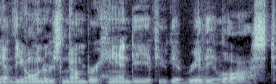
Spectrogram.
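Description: A man with an American accent in a plain, everyday voice, medium pitch, fairly even intonation and a moderate pace, on a very clean recording with a silent background. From Minnesota. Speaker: pastor. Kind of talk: sermon.

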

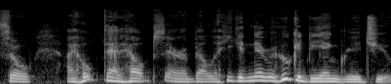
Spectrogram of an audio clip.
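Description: This man talks at a moderate pace with ordinary pitch variation. His soft-spoken voice is somewhat breathy, with a dark, mellow tone. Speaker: pastor and radio call-in host. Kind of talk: radio call-in Bible Q&A. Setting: radio studio. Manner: soft-spoken, never raises voice; hesitant, many fillers.

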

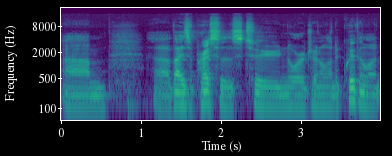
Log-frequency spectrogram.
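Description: Here a man speaks with an Australian accent at a medium pitch and a moderate pace. The recording is very clean, with a silent background. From Melbourne, Australia. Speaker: podcast host. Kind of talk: interview.

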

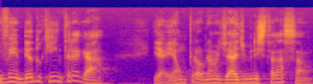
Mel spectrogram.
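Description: A man talks in a dark, mellow tone that is somewhat breathy. His intonation is lively. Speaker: business mentor and angel investor. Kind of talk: interview. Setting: studio, in person.

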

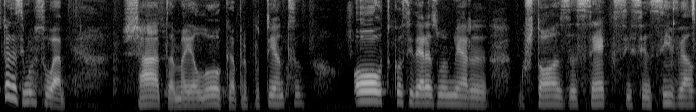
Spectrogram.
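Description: A woman's fairly low, dark and mellow voice, very slow with long, frequent pauses, ordinary pitch variation and big swings in loudness. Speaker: talk show host. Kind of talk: casual chat.

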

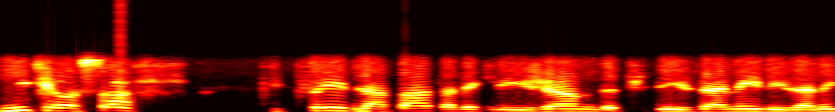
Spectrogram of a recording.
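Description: This man has an unremarkable speaking voice with a fairly high pitch. His pitch variation is ordinary. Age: 30s. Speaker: entrepreneur and sports/tech commentator. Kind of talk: casual chat.

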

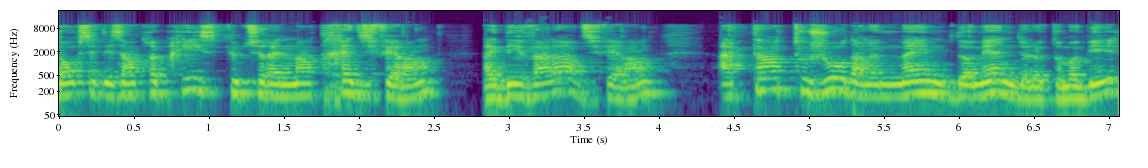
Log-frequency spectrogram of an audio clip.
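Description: In a plain, everyday voice, a man with a fairly high pitch talks at a moderate pace with ordinary pitch variation. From Canada. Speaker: car company executive. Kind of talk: interview.

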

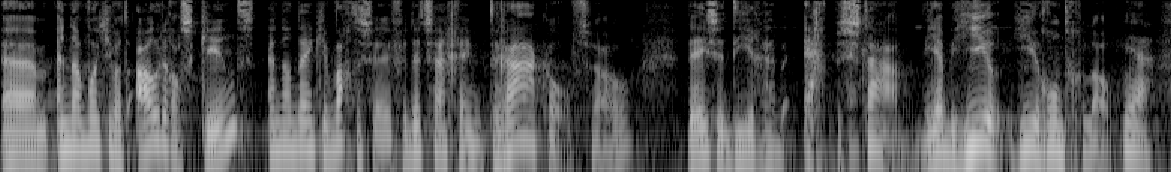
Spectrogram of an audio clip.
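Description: With lively intonation and a high pitch, a man speaks at a fairly quick pace on a very clean recording with a silent background. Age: 40s. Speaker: opinion pollster. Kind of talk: casual chat. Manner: halting.

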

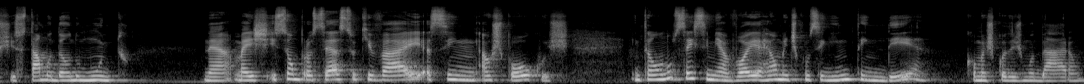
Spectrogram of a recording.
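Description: A somewhat breathy woman's voice at medium pitch, with fairly even intonation and a moderate pace. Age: young. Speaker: interviewee, granddaughter. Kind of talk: interview.

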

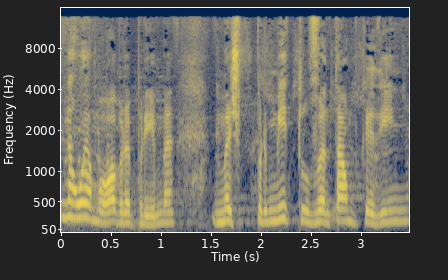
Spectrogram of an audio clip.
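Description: A man with a European Portuguese accent speaks over noticeable background noise. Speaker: political commentator. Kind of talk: TV commentary segment. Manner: hesitant, with fillers.

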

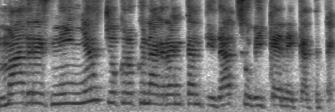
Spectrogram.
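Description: A woman speaks at a high pitch over noticeable background noise. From Mexico City. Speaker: school supervisor and teacher. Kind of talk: interview.

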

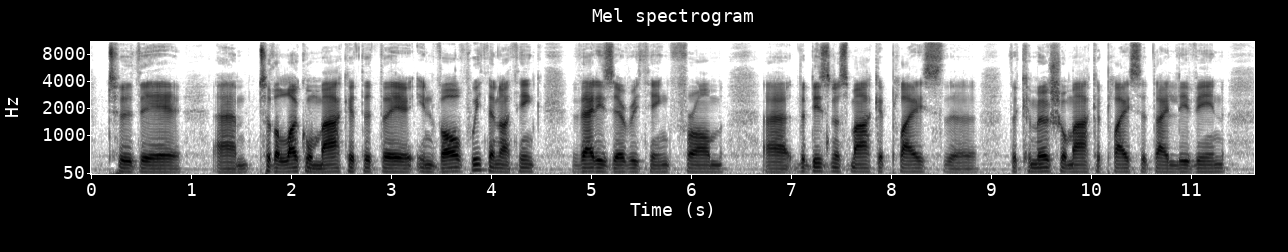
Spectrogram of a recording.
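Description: A man with an Australian accent speaks at a moderate pace in a very deep, low voice with a bright, sharp tone and monotone, flat intonation, in a very clean recording with a silent background. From Australia, Melbourne. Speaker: business executive. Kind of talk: interview. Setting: studio. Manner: halting, many fillers.

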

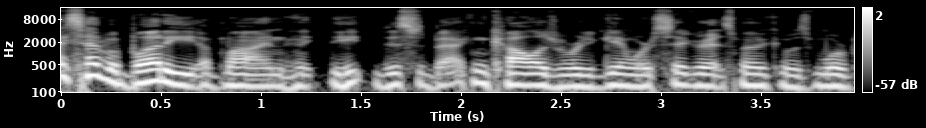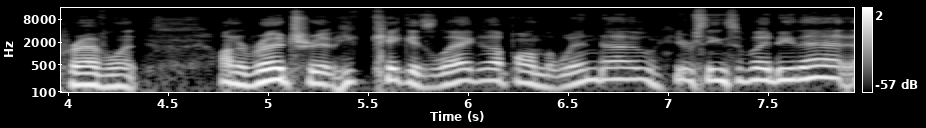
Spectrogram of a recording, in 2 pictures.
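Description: A man talking at a very fast pace, fairly high pitch and dark, mellow tone, with ordinary pitch variation, on a very clean recording with a silent background. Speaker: radio show co-host, commercial real estate. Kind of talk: casual chat. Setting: studio.

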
